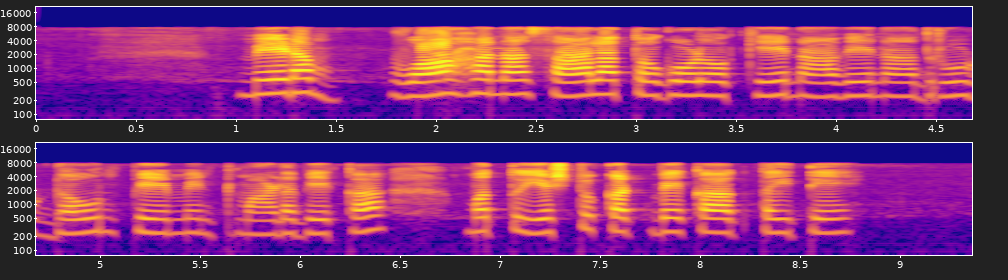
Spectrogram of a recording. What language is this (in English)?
Kannada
